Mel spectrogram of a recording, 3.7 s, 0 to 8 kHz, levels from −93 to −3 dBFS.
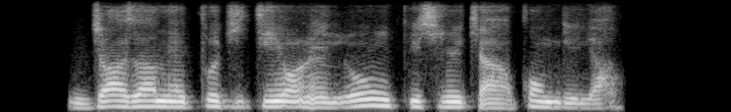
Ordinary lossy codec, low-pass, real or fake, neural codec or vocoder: Opus, 16 kbps; 7.2 kHz; fake; codec, 16 kHz, 1 kbps, FunCodec, trained on Chinese and English, 50 frames a second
